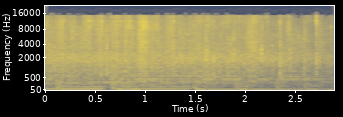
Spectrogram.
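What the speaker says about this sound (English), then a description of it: "A round of applause for Harrison Chase, please." Sustained applause from a conference audience at Cisco Live 2025 in San Diego, a dense, even wash of clapping from many hands holding steady throughout.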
